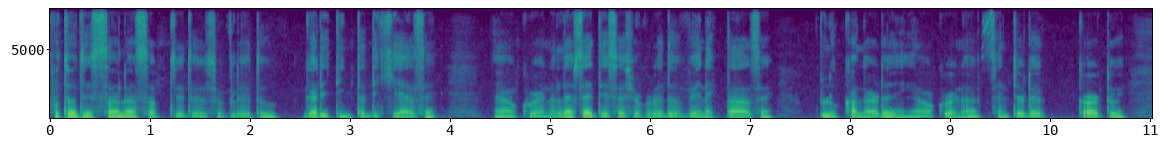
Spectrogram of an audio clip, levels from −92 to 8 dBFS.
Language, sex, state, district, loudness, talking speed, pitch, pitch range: Nagamese, male, Nagaland, Dimapur, -24 LUFS, 160 wpm, 85 Hz, 80-105 Hz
